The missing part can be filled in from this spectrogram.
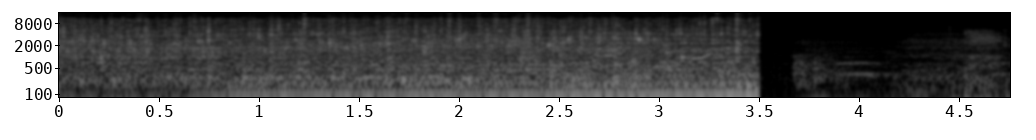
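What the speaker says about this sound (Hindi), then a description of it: "सबसे पहले हम एक बाउल में पानी लेंगे" Water pours steadily from a tap into a container for a few seconds, a loud rushing stream that cuts off abruptly, leaving faint room noise.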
